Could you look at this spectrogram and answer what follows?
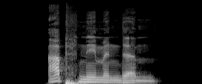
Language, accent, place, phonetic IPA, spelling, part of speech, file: German, Germany, Berlin, [ˈapˌneːməndəm], abnehmendem, adjective, De-abnehmendem.ogg
- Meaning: strong dative masculine/neuter singular of abnehmend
